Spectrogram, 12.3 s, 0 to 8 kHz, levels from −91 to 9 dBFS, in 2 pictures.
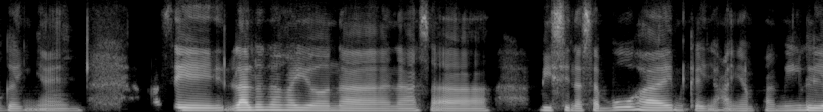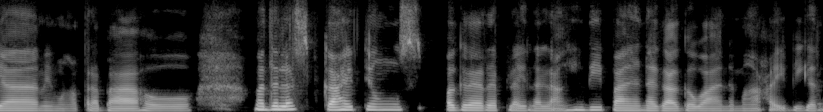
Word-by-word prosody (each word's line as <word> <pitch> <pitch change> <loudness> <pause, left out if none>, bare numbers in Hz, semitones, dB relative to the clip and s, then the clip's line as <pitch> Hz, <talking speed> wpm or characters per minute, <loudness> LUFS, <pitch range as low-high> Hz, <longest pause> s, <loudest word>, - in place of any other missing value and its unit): ganyan. 140 0 -7 0.5
Kasi 170 -3 +1
lalo 180 +1 +7
na 185 -1 +1
ngayon 170 -2 0
na 145 -2 -1
nasa, 140 -1 -2 0.4
busy 170 0 -1
na 150 - -2
sa 150 +1 -1
buhay 175 0 +2
may 165 - -10
kanya-kanyang 140 -1 -7
pamilya, 150 0 0
may 145 - -8
mga 135 -1 -11
trabaho. 135 +1 -1 0.5
Madalas 220 +1 +5
kahit 200 0 +5
yung 195 -2 -1
s 205 - -3 0.2
pagrereply 165 -3 +2
na 145 -2 -4
lang - - -3
hindi 185 +1 -2
pa 160 -3 +1
nagagawa 140 -2 +1
ng 135 - -10
mga 140 0 -7
kaibigan 140 -1 -5
155 Hz, 145 wpm, -26 LUFS, 140-175 Hz, 0.5 s, lalo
